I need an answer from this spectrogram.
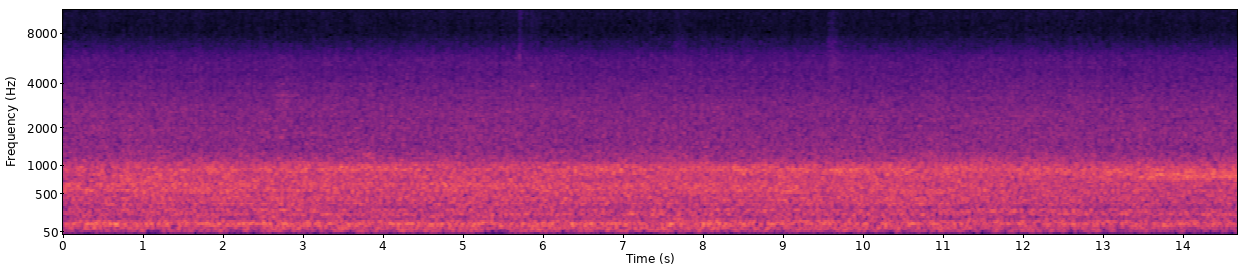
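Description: East Rail line R-train electric multiple unit running along the line, a steady rumble of wheels on rail and running noise.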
